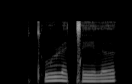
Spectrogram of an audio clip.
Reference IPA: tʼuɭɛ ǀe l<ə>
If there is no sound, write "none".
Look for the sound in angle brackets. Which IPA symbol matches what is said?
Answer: ə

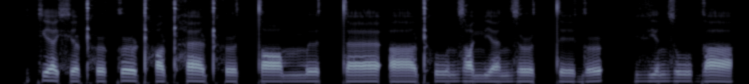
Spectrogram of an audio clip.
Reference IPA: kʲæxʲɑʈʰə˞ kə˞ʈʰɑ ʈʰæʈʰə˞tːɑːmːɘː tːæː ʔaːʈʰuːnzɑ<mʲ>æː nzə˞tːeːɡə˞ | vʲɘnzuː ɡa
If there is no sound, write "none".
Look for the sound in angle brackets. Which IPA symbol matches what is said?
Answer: mʲ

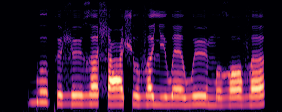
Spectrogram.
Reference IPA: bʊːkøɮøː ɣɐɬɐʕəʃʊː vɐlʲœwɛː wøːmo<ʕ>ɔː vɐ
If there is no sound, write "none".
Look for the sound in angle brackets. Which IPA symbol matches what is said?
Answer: ɣ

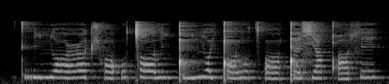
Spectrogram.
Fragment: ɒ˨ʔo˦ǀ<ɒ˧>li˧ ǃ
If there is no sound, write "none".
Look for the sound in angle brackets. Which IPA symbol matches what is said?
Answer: ɒː˧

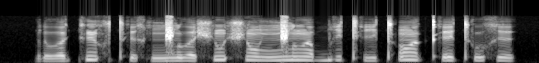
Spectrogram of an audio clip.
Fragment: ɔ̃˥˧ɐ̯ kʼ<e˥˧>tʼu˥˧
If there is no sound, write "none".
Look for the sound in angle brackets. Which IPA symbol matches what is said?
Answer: e˥˧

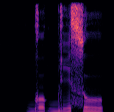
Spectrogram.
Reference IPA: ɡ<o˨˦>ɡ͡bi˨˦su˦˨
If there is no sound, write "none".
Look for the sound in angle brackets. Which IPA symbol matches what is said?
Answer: o˨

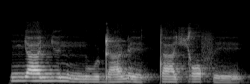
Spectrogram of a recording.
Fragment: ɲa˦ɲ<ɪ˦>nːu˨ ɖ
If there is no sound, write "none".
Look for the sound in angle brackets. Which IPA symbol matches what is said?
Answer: ɪ˦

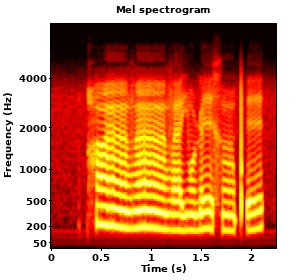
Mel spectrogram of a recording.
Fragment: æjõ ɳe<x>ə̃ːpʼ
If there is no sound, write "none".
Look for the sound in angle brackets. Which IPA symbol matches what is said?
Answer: x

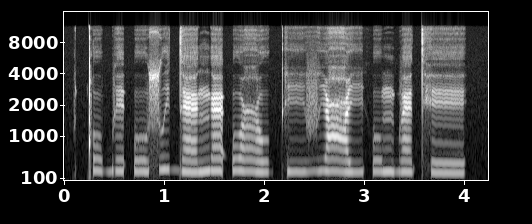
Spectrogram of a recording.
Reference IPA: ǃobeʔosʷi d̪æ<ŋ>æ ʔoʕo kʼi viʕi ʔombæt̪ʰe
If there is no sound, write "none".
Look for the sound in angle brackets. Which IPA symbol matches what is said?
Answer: ŋ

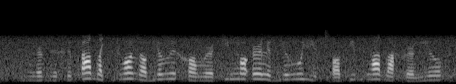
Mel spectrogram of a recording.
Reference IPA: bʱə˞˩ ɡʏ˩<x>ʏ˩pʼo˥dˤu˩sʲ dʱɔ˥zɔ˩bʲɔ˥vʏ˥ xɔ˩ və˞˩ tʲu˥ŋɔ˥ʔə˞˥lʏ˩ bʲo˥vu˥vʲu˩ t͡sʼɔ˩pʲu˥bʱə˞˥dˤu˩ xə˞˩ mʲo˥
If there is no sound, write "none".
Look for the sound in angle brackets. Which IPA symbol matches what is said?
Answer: x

